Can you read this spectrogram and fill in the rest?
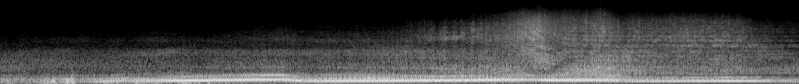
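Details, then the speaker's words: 2011 Ford F350 6.7 Powerstroke diesel with replacement engine, first drive, exhaust recorded under light-throttle acceleration pulling away: deep, smooth drone rising with each pull, easing between shifts, no misses or knocks; normal running. "so I'm gonna do some little exhaust Clips just kind of some light throttle like acceleration pulling away from you guys so we'll we'll see if she sounds like a yes"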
